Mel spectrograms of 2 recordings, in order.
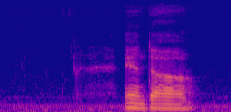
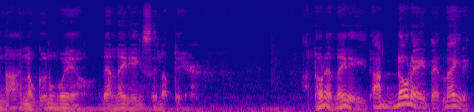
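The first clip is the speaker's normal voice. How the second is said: hushed disbelieving whisper; 7 dB quieter than usual. Retold or imitated. Spotting the mother in the dark, whispering in disbelief. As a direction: whisper it, not believing your eyes. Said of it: "I said".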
